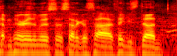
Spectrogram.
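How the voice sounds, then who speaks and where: Out at a parade, a man with a gravelly voice chats on a casual livestream, rattling off viewer comments rapid-fire at medium pitch. His delivery is a deadpan, self-mocking monotone, captured by the camera rig he holds, with music and crowd noise in the background.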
